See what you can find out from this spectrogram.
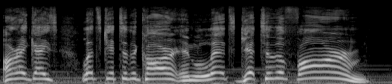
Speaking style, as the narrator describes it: shouted

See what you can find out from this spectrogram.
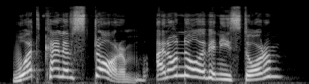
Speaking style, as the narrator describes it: in her Spanish accent, she said

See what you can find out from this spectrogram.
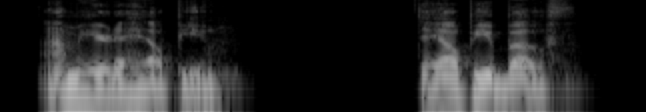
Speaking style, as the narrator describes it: Creed calmly explained

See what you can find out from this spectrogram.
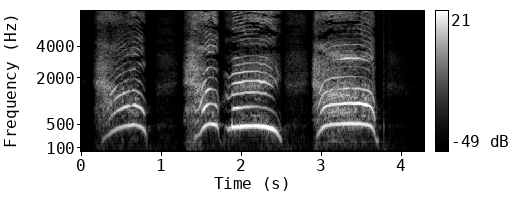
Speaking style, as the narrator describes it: a woman screaming

